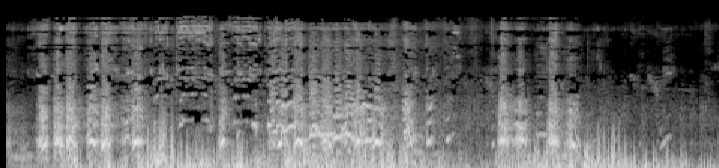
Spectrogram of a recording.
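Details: Two long-haired German Shepherd puppies, four months old, give short rough barks and yelps in uneven bursts, busiest in the first three seconds and again near the seventh second, with some background noise.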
